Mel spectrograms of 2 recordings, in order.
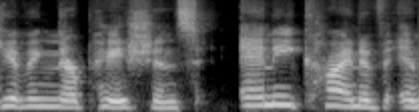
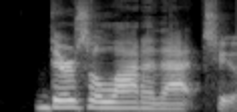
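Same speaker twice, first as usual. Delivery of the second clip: plain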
